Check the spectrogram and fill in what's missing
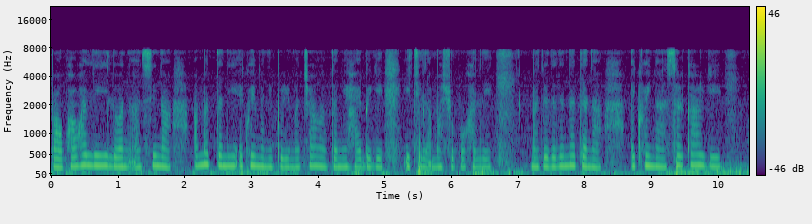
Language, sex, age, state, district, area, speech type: Manipuri, female, 45-60, Manipur, Chandel, rural, spontaneous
